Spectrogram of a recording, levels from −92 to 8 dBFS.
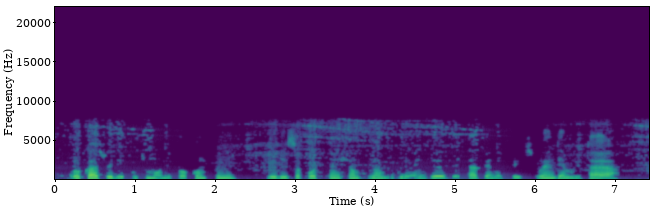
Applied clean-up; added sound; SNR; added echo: classical method spectral subtraction.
